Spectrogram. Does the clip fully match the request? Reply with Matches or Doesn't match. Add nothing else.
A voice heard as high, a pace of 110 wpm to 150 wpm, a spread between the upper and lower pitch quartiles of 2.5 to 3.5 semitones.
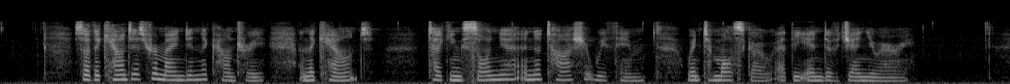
Matches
